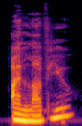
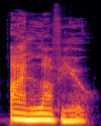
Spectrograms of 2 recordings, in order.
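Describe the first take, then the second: First: "I love you" rising at the end on "you", as a question; "I love you" questioning, tune rising on "you". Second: "I love you" as a firm statement, falling at the end; "I love you" stated, stress on "I", falling tune; stated firmly. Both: Shown as a demonstration. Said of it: "The question mark changes the whole meaning".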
